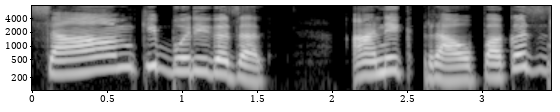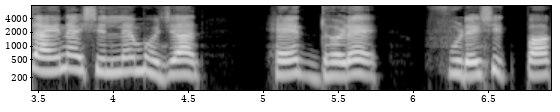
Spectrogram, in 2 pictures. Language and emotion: Goan Konkani, happy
